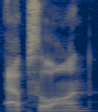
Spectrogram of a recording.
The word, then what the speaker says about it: epsilon: be long or short the short e sound is Epsilon the long e sound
